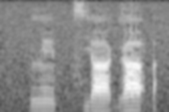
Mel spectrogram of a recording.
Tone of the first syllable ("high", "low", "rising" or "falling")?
low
